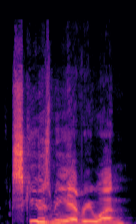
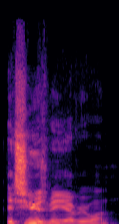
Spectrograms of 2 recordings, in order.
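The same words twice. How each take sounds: First: It is said in a higher, female-sounding voice. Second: It is said in a deep, male-sounding voice. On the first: The speaker calls it right. "it's going to be a petite young woman" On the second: The speaker calls it wrong. "I said it in a dude's voice"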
